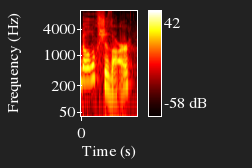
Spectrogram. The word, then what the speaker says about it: Belshazzar: So it says, King Belshazzar, there I said it right that time, made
